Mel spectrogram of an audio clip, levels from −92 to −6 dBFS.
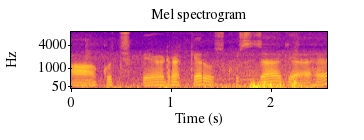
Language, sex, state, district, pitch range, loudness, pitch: Hindi, male, Delhi, New Delhi, 105-120 Hz, -18 LUFS, 115 Hz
